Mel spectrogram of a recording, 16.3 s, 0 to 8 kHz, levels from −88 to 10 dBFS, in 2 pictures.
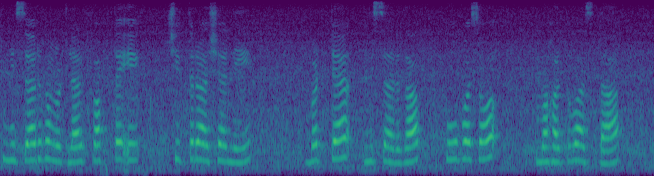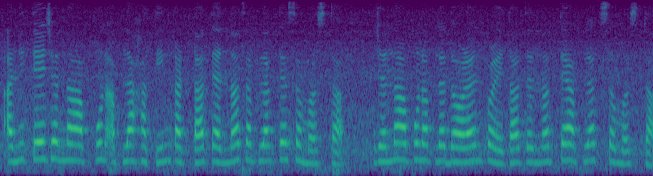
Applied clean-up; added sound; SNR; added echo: none; none; none; none.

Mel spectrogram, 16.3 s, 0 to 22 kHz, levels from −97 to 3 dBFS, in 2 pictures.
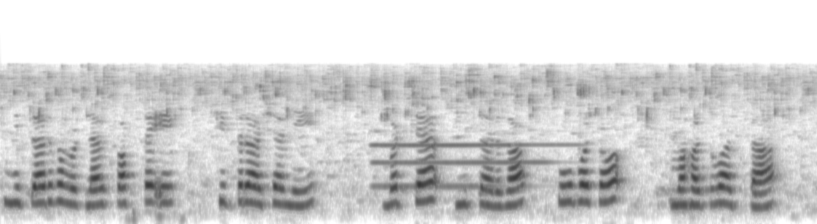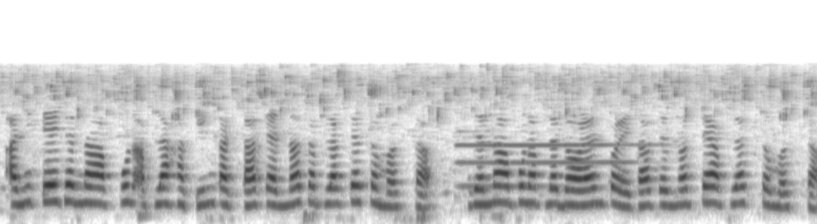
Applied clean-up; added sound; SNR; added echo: classical method log-MMSE.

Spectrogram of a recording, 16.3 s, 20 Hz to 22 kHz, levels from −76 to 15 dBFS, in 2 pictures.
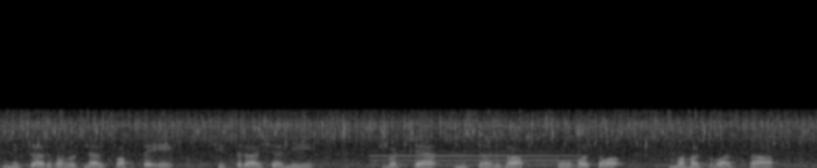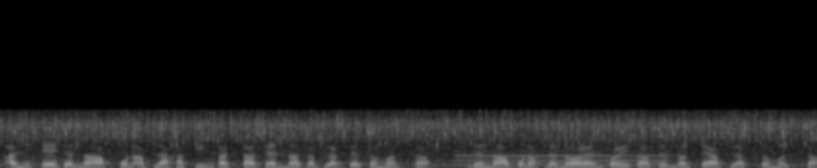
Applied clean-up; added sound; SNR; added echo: none; Frying (food) + Wind instrument, woodwind instrument; 9 dB; none.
